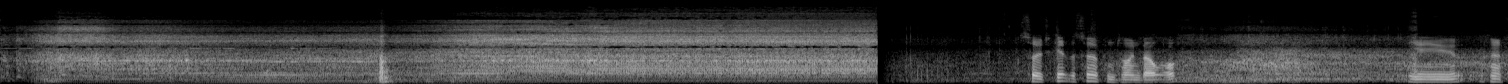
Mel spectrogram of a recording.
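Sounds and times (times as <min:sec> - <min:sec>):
car engine starting and idling: 0:00.0 - 0:08.5.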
